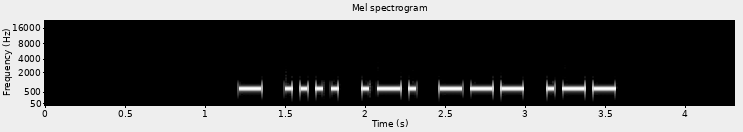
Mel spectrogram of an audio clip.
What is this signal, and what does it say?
Morse code, heard as a keyed tone, about 25 wpm, 700 Hz. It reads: THROW
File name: 5 Letter Words - First 3 Letters Given - 25wpm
